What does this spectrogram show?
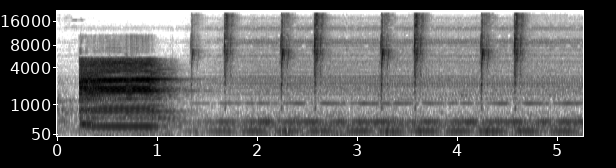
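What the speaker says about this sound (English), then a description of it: "You will hear a buzzer." A loud electronic alarm tone sounds for about a second in the Portal 2 video game, followed by a steady series of short, evenly spaced ticking pulses over a low hum.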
